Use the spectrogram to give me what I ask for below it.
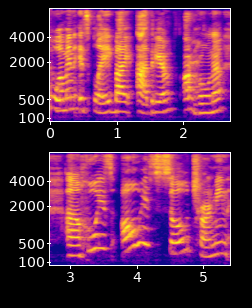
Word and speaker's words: Arjona: But this movie stars Glenn Powell, our new movie star, and Adria Arjona. I see a lot of people pronouncing her name Arjona, but I think it's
